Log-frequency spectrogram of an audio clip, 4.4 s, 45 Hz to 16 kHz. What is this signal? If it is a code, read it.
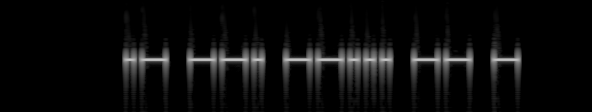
Morse code, heard as a keyed tone, about 20 wpm, 700 Hz. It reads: AG7MT
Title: Speed Racing - USA 2x2 Call Signs 17wpm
